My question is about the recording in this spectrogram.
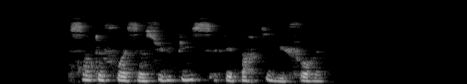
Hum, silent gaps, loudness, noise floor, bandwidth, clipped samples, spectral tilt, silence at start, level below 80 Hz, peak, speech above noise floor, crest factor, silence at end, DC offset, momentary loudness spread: none; none; -29 LUFS; -77 dBFS; 9.4 kHz; under 0.1%; -5 dB/octave; 0.7 s; -72 dBFS; -12 dBFS; 49 dB; 18 dB; 1.4 s; under 0.1%; 7 LU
